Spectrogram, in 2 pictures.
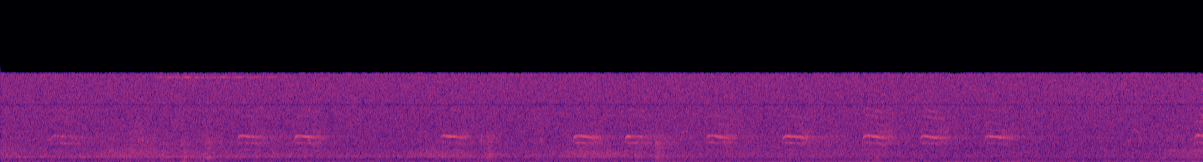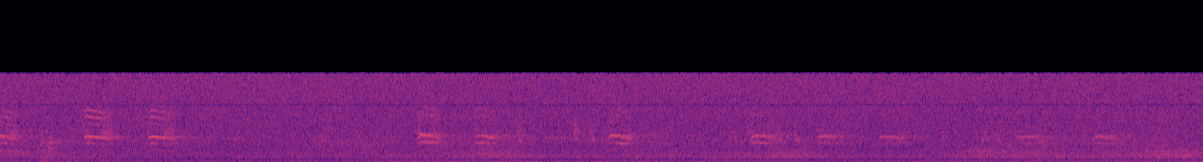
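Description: A small bird chirping again and again in short, high double notes, in little groups, over a low steady rumble that grows louder partway through.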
